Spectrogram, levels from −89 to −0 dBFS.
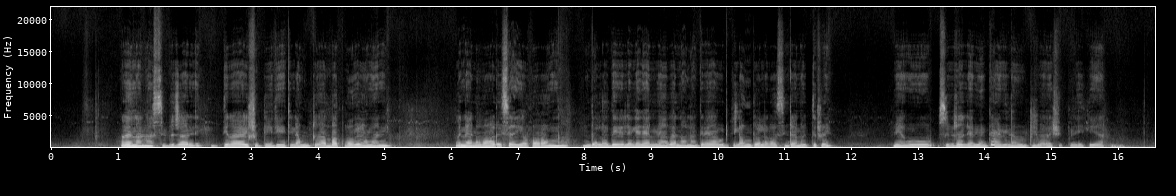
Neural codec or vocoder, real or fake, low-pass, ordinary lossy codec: codec, 44.1 kHz, 1.7 kbps, Pupu-Codec; fake; none; none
